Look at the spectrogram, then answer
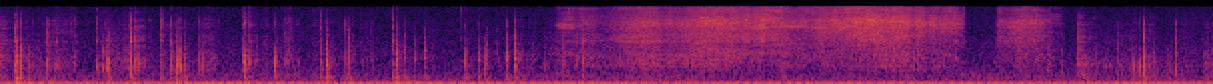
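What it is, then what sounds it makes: Laser-cut plywood sheet. Fingertips and short nails tap and scratch across a thin, solid, flat plywood model-kit sheet with laser-cut ship parts, resting on a linen cloth. Quick, dry, irregular taps give way in the middle to a longer, bright, hissing scratch before the tapping returns. A steady low hum runs underneath throughout.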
